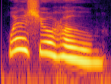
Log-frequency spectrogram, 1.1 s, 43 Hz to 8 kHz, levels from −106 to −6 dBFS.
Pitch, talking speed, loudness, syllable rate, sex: 250 Hz, 160 wpm, -14 LUFS, 4.3 syllables/s, female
